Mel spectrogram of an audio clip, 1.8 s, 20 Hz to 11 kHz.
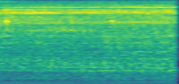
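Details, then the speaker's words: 1989 Citroën CX 2500 GTI petrol, off the road since about 2007, warm idle, smooth and quiet engine: steady hiss and rushing air sound; odd sucking noise, owner suspects intake sound. "could also just be the intake sound we can hear sounds a bit weird"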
